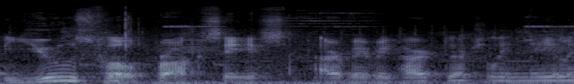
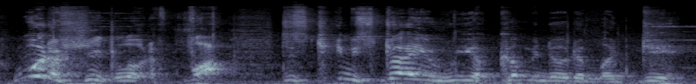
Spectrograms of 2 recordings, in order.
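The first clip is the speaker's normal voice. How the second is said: high, loud furious rant; 12 semitones higher, 4 dB louder than usual. Pretend. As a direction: scream it in hammed-up rage. Over-the-top rant.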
